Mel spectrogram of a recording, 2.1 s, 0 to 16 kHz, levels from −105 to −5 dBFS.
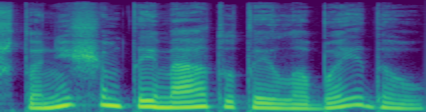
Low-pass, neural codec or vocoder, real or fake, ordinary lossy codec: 14.4 kHz; none; real; AAC, 96 kbps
